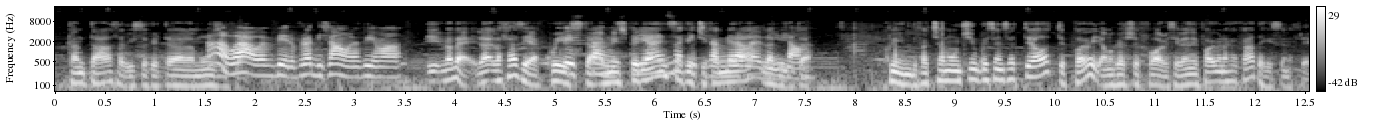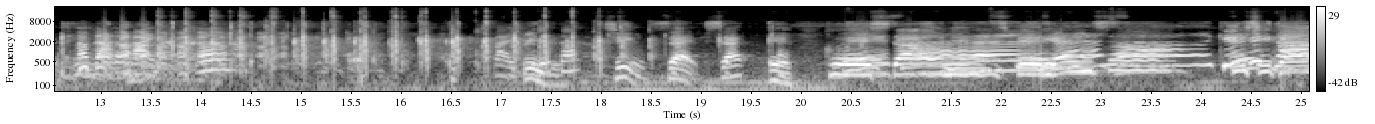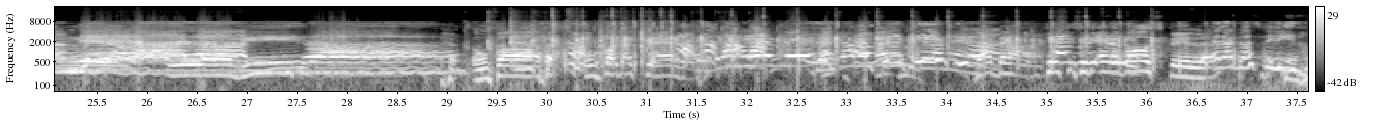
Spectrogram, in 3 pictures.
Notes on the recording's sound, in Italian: LIVE dall'Aperivintage!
